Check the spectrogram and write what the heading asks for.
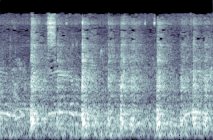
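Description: Rhythmic stamping of soldiers' boots as troops march in formation, about three to four sharp steps a second.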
